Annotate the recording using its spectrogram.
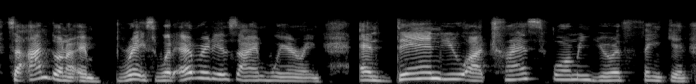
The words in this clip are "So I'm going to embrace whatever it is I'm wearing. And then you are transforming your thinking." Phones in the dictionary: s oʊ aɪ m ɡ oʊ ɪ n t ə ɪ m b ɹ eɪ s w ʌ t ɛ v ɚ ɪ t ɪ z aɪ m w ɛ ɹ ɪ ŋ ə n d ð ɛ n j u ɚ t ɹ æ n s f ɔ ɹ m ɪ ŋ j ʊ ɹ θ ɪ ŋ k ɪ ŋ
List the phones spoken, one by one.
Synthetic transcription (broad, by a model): s oʊ aɪ m ɡ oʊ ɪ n t ɪ m b ɹ eɪ s w ʌ t ɛ v ɚ ɪ t ɪ z aɪ m w ɛ ɹ ɪ ŋ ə n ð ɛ n j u ɚ t ɹ æ n s f ɔ ɹ m ɪ ŋ j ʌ ɹ θ ɪ ŋ k ɪ ŋ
